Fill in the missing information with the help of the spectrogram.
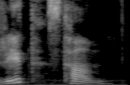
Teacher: You have to imagine that there's an I in the middle of like the R and T. So, it would be rit stham.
